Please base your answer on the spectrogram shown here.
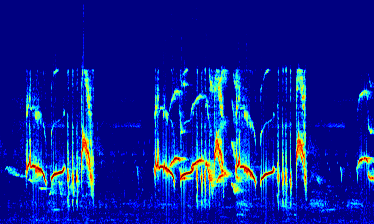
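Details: Oriental magpie-robin hen singing to lure a male into singing. Two bursts of song, separated by a short silence, mix pure sliding whistles with fast rattling clicks and high upward squeals.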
